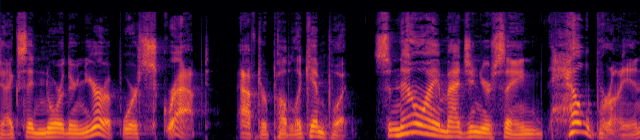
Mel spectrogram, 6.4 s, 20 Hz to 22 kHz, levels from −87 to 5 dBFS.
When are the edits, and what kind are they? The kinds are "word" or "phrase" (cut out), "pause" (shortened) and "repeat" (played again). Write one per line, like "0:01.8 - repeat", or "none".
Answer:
0:05.4 - word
